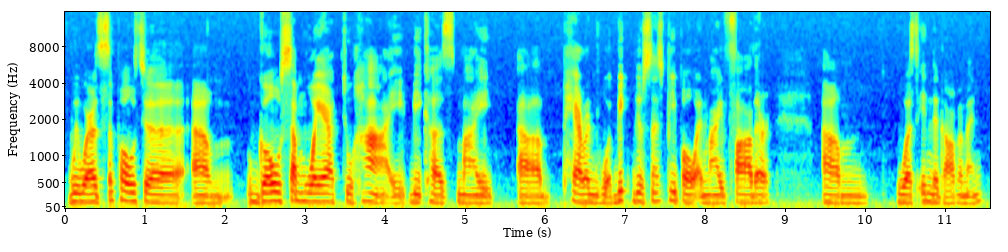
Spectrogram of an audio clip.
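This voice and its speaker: Podcast guest: middle-aged woman, low register, Vietnamese accent, halting personal storytelling. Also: steady tone, a little mellow. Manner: halting, with many pauses. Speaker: guest, doctor.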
